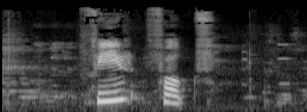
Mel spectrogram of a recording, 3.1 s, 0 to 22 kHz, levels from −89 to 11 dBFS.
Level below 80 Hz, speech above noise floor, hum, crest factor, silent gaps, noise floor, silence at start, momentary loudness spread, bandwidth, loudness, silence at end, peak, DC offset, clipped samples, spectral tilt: -66 dBFS; 33 dB; none; 20 dB; none; -49 dBFS; 0.05 s; 19 LU; 17 kHz; -16 LUFS; 0.2 s; 0 dBFS; under 0.1%; under 0.1%; -1.5 dB/octave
